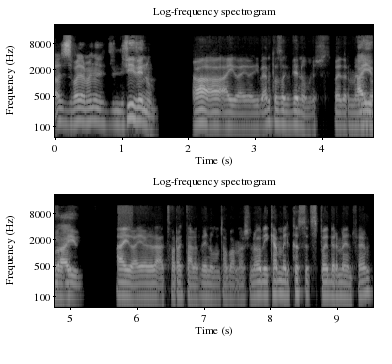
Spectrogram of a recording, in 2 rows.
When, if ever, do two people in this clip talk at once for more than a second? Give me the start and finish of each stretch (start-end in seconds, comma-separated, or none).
none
